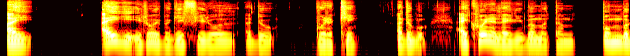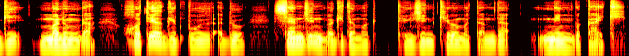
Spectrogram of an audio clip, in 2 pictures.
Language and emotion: Manipuri, sad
